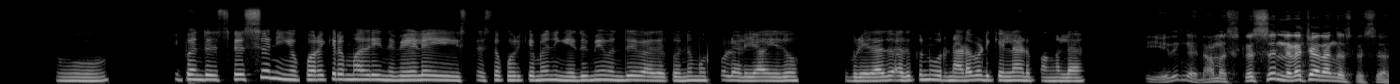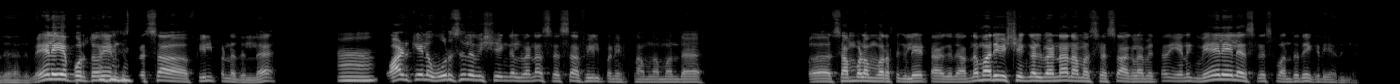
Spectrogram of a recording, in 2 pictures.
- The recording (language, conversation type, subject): Tamil, podcast, இரவில்தூங்குவதற்குமுன் நீங்கள் எந்த வரிசையில் என்னென்ன செய்வீர்கள்?
- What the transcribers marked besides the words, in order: "மேற்கொள்ளலயா" said as "முற்கொள்ளலயா"; laugh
